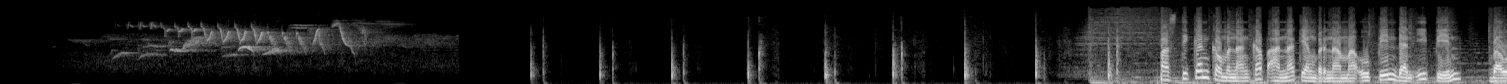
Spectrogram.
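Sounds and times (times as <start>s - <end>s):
birds chirping and whistling: 0.5s - 4.6s
sharp footsteps: 5.3s - 11.5s.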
